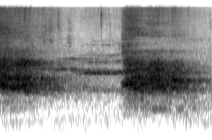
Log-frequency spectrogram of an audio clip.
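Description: Dogs barking in a shelter kennel, one spell at the start that fades out and another about a second and a quarter in.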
